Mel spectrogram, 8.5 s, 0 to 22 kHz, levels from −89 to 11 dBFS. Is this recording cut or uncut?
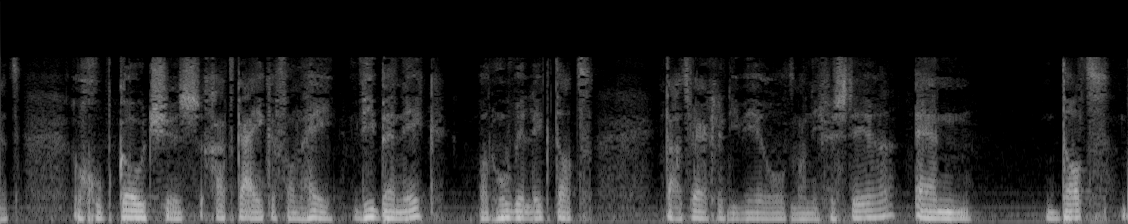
cut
